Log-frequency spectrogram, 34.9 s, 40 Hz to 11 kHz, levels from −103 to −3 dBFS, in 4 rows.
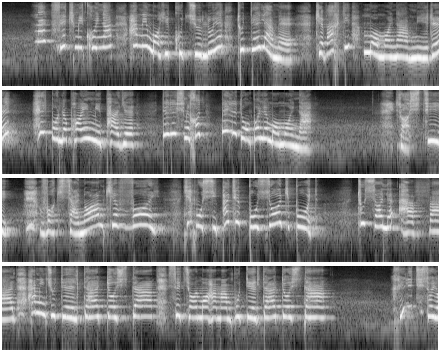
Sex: female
